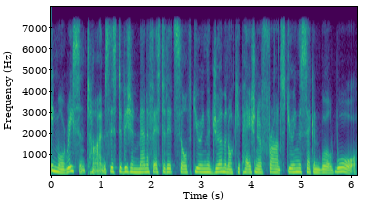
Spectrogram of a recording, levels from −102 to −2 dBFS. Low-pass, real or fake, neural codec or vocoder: 7.2 kHz; fake; autoencoder, 48 kHz, 128 numbers a frame, DAC-VAE, trained on Japanese speech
